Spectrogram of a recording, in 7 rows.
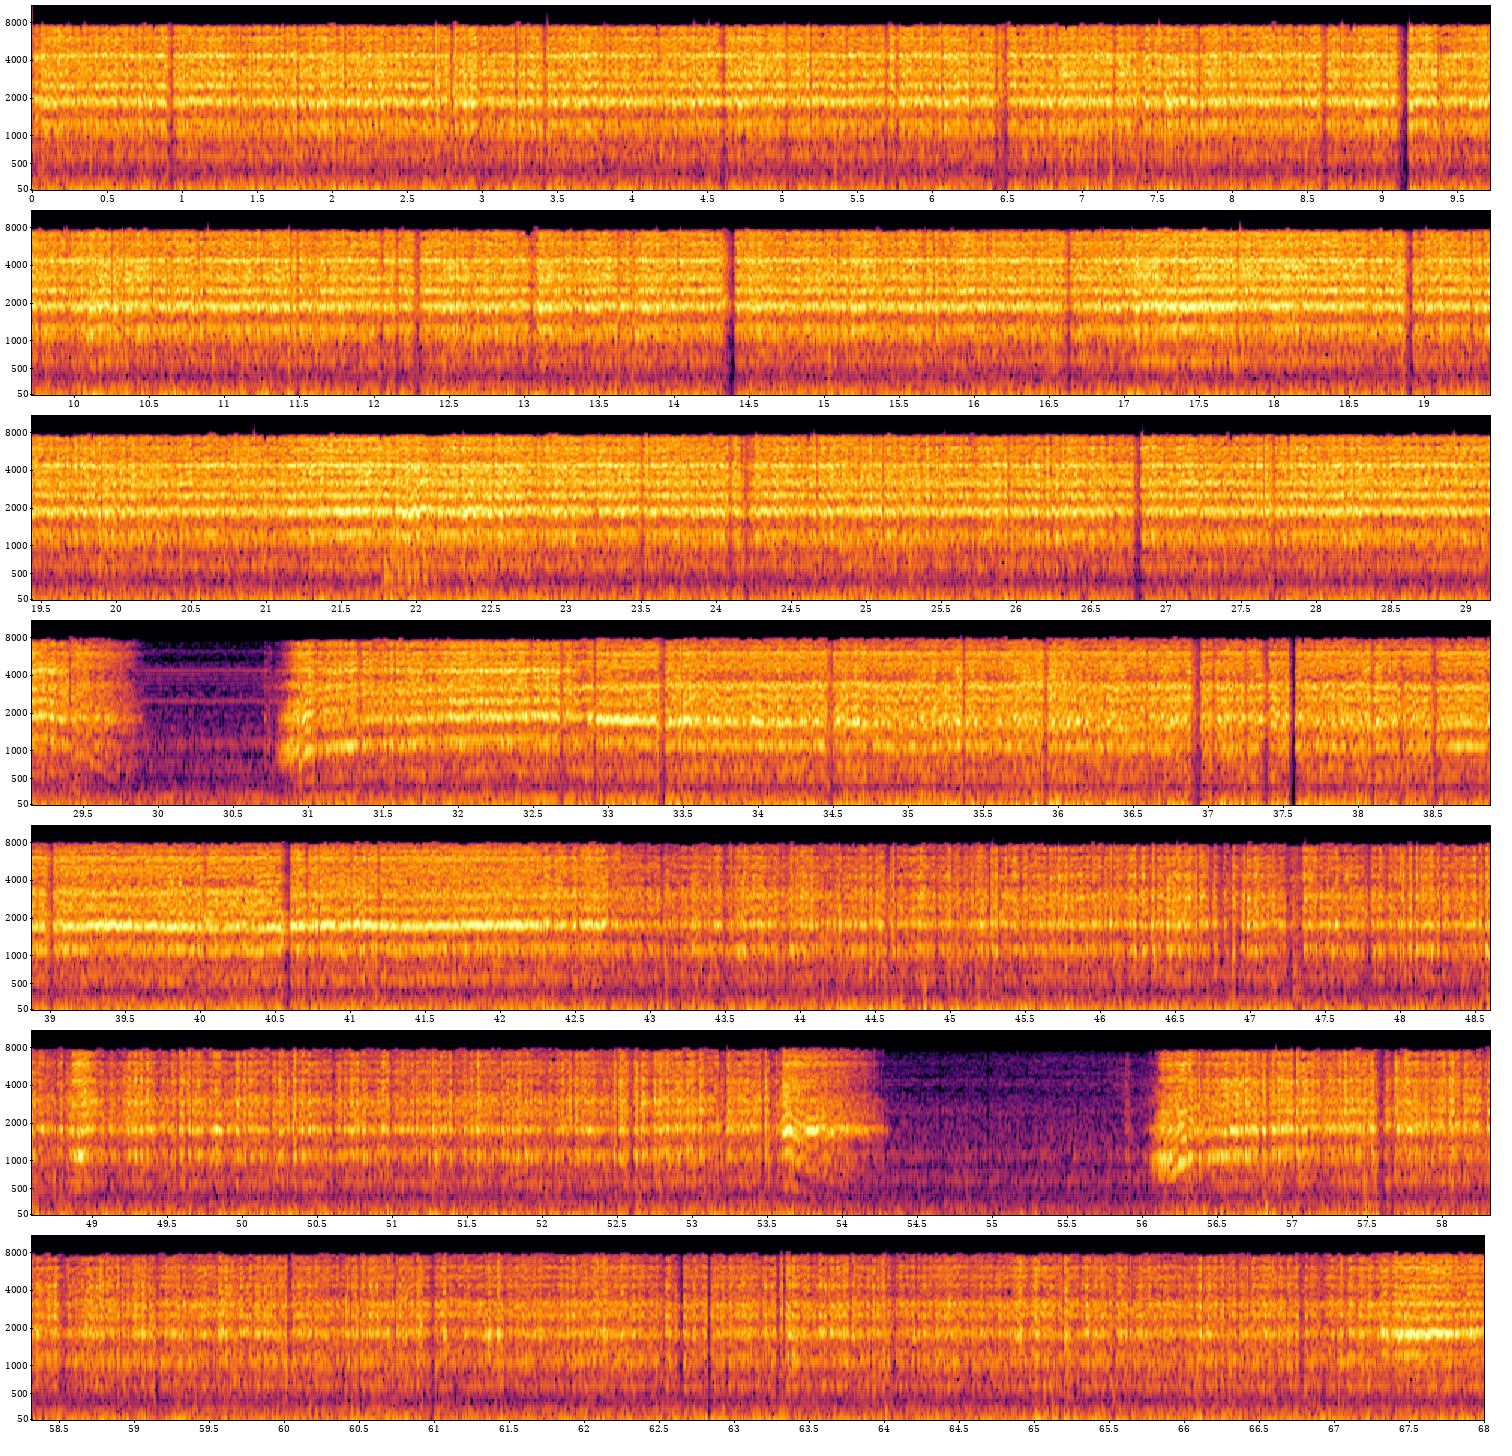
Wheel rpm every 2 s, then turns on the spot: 170, 170, 170, 170, 170, 170, 170, 170, 160, 170, 170, 170, 170, 160, 110, 90, 160, 160, 150, 160, 150, 150, 150, 150, 150, 160, 130, 10, 150, 170, 170, 160, 170, 170.
none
